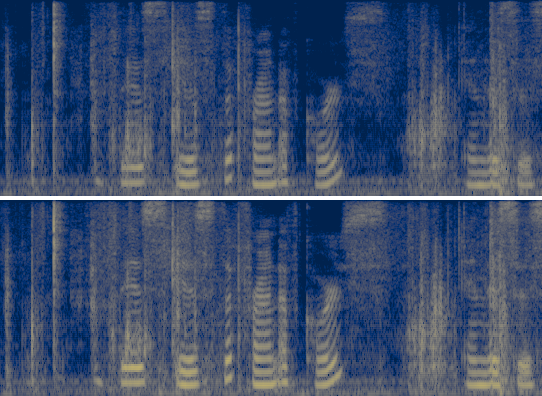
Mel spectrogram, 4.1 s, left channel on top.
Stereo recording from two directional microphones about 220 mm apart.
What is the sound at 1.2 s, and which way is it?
Speech, 30° right (ahead or behind).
